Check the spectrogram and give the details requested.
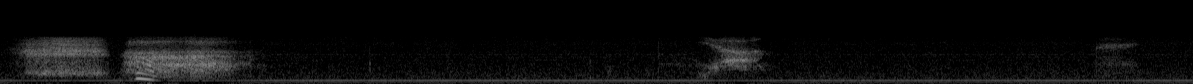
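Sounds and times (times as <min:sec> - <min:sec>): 
deep breath drawn during a relaxation exercise for stress release: 0:00.2 - 0:02.6
speech: 0:01.4 - 0:01.7.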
